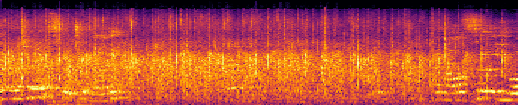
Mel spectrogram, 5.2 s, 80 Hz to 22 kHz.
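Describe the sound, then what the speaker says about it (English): Full, loud round of applause from the crowd at a Tech Valley startup meetup in March 2015, sustained throughout with a few voices faintly under it. "Let's give him a round of applause for providing a meeting entrance for tonight."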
